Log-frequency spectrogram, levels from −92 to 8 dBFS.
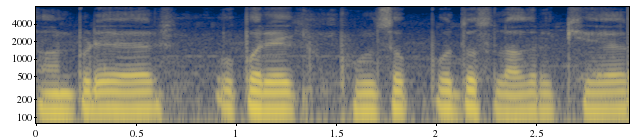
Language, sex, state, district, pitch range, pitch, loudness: Rajasthani, male, Rajasthan, Churu, 130-140 Hz, 135 Hz, -15 LUFS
